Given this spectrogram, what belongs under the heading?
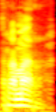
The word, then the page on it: ramar: Biak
